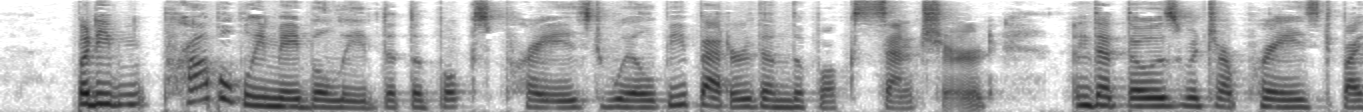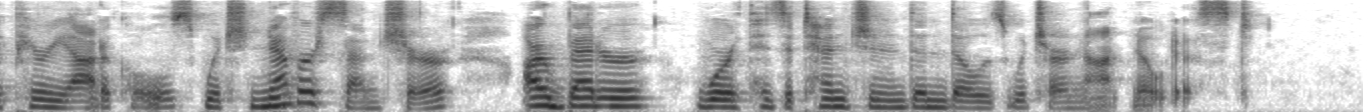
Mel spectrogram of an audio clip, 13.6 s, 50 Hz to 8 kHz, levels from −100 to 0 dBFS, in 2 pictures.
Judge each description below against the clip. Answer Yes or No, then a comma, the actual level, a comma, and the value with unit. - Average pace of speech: Yes, average, 165 wpm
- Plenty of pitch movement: No, average, 2.9 semitones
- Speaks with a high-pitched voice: Yes, high, 195 Hz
